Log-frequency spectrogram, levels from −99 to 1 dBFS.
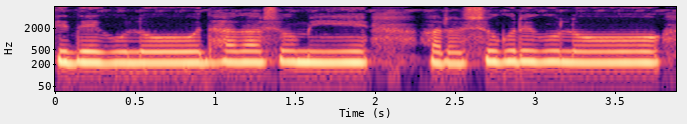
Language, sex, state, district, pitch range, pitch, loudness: Chakma, female, Tripura, Unakoti, 225-230 Hz, 225 Hz, -12 LUFS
